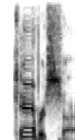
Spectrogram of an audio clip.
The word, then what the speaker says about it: Cambridgeshire: So they've obviously been getting some traction around the world, and they're even building a roughly 75,000 square foot manufacturing facility in Cambridgeshire to hopefully I pronounce that right. Cambridgeshire. – Cambridgeshire, right? – Cambridgeshire, yeah.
